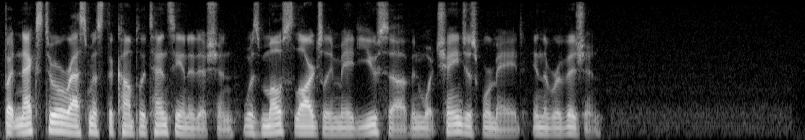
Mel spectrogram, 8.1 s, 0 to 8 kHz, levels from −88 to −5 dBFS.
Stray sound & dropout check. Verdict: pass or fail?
pass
